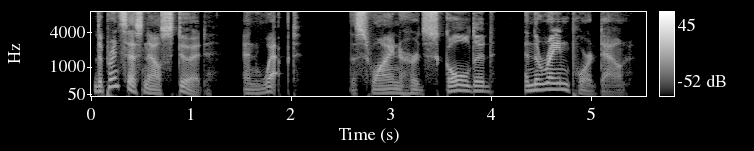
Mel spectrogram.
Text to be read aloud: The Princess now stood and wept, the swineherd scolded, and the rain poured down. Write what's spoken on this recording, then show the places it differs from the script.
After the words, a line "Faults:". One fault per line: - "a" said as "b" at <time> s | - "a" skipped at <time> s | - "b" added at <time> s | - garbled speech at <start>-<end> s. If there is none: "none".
The Princess now stood and wept, the swineherd scolded, and the rain poured down.
Faults:
none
